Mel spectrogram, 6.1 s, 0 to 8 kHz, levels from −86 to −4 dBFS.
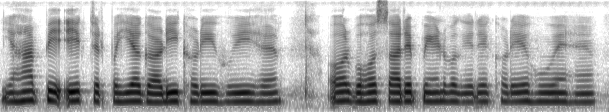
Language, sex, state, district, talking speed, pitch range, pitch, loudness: Hindi, female, Uttar Pradesh, Lalitpur, 155 wpm, 190-200 Hz, 195 Hz, -15 LUFS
